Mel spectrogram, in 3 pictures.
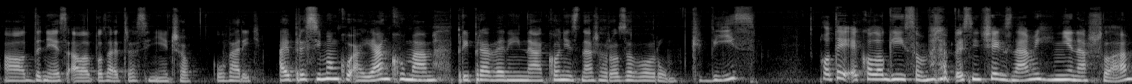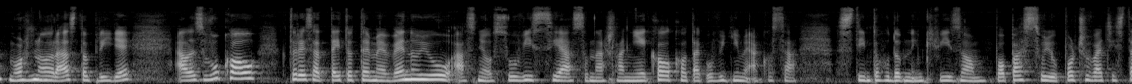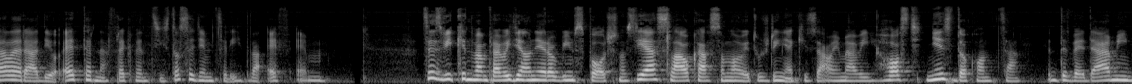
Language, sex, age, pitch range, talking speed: Slovak, female, 20-39, 170-210 Hz, 145 wpm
